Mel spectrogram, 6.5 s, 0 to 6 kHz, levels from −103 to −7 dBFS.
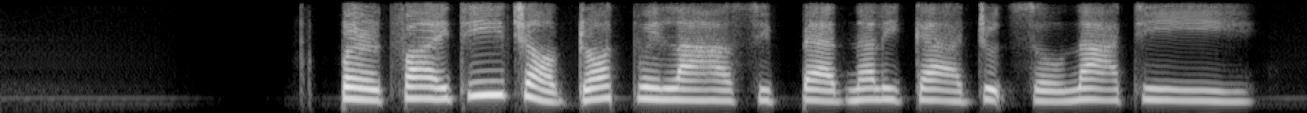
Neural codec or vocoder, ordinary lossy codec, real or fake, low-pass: codec, 16 kHz in and 24 kHz out, 0.4 kbps, LongCat-Audio-Codec, two codebook decoder; none; fake; 5.4 kHz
